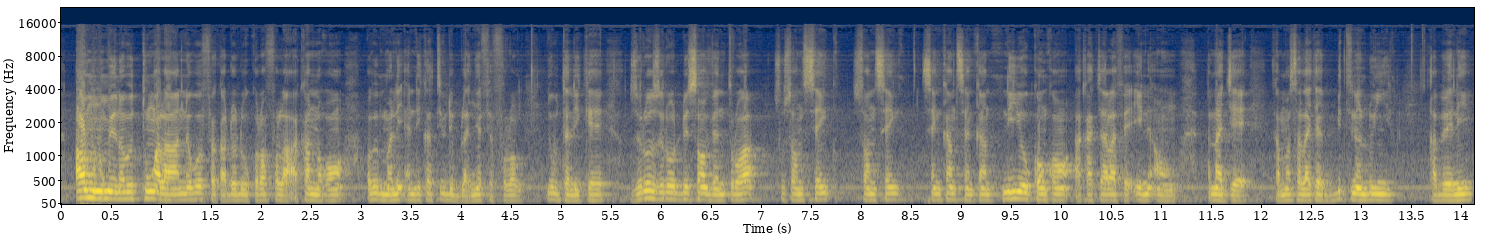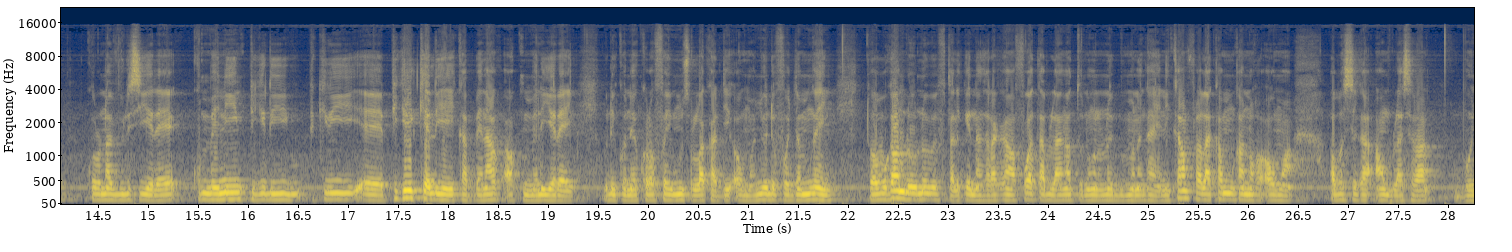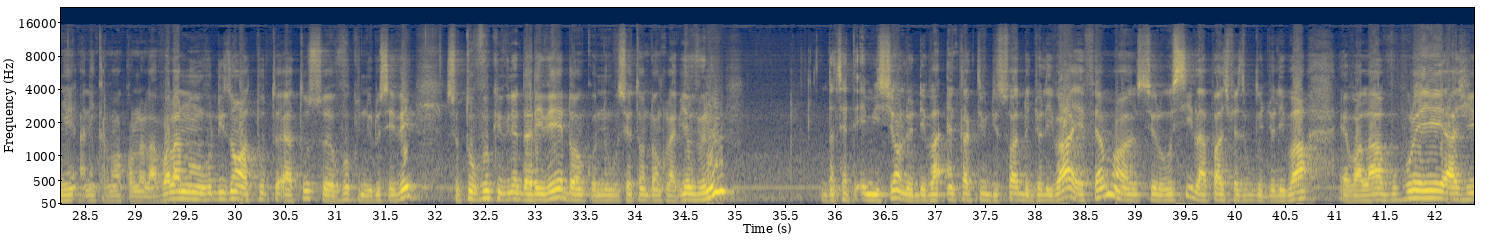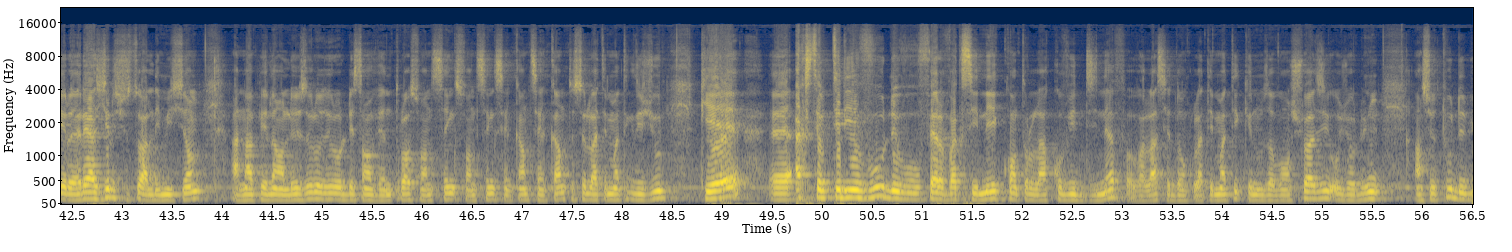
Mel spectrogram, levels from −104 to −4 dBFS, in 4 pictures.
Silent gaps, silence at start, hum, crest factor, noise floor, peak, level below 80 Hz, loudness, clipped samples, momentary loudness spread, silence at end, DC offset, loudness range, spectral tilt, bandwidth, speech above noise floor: none; 0 s; none; 12 dB; -38 dBFS; -4 dBFS; -54 dBFS; -18 LUFS; under 0.1%; 11 LU; 0 s; under 0.1%; 6 LU; -5.5 dB/octave; 15.5 kHz; 21 dB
